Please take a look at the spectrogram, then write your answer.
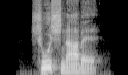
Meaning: shoebill
- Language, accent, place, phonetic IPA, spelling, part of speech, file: German, Germany, Berlin, [ˈʃuːʃnaːbl̩], Schuhschnabel, noun, De-Schuhschnabel.ogg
